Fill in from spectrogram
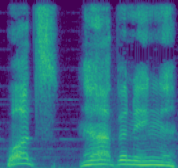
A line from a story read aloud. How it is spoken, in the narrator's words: he asked, gasping slightly at the feeling of the tingling pain down his regenerated and rebuilt spine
